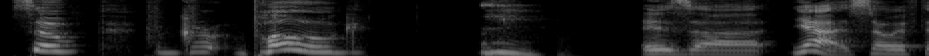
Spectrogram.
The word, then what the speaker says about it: Pogue: So, okay, P-O-G-U-E. That's Pogue. That'd be Pogue.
